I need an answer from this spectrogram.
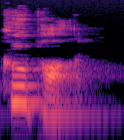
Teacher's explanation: a common incorrect pronunciation is cupen but the second syllable should be pawn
